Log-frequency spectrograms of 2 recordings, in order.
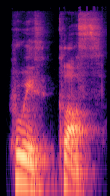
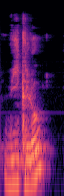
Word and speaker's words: Huis Clos: Hi, French pronunciation police over here. We've been called for a couple of infractions. The play, which was adapted to a film, is by Jean-Paul Sartre, and it's called Huis Clos.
